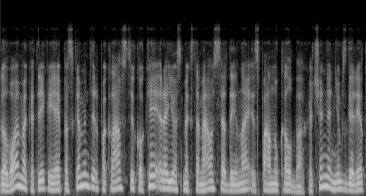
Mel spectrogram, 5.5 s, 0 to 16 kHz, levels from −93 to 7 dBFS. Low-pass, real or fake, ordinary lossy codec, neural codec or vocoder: 7.2 kHz; fake; Opus, 32 kbps; codec, 16 kHz, 4.8 kbps, FACodec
